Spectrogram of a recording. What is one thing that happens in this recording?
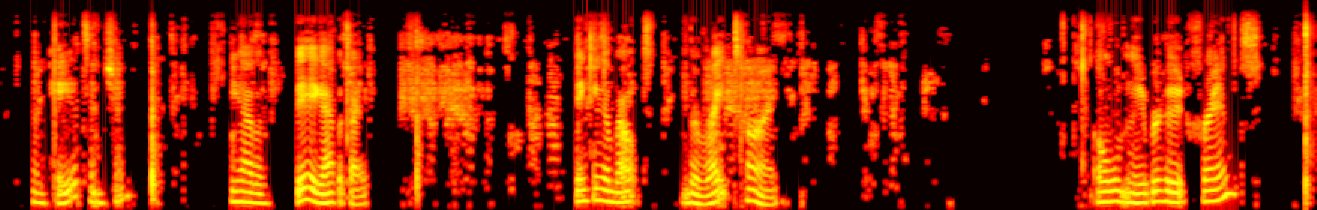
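Paper cards rustle and tap as they are handled.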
